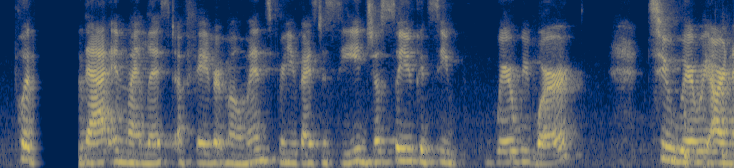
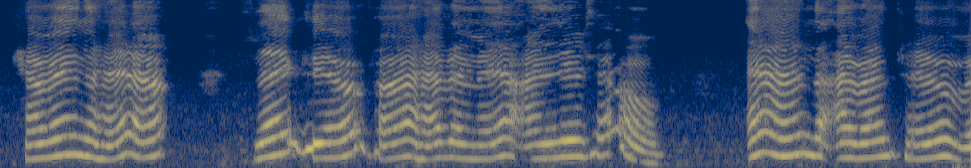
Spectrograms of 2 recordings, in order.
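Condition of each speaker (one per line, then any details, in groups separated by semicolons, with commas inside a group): No condition
Bulbar ALS; bulbar onset; affects vocal cords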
